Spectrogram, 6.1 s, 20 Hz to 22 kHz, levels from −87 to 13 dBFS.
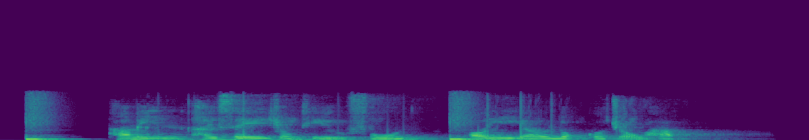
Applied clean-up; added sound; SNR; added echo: none; Snare drum; 2 dB; reverberation time 0.7 s.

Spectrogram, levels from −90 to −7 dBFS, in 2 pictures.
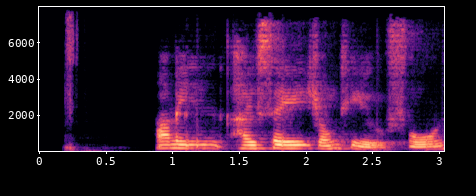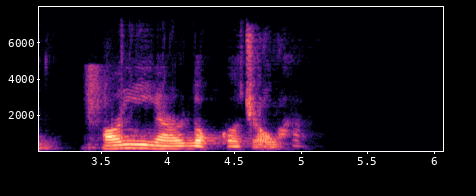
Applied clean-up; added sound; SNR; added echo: neural mask model DeepFilterNet 3.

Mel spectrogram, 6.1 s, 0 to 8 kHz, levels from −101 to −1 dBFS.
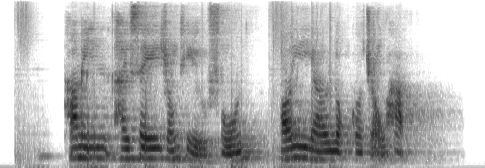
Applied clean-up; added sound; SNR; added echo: neural separator model SepFormer DNS4.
